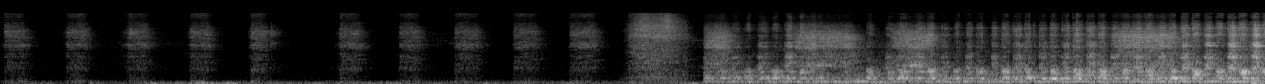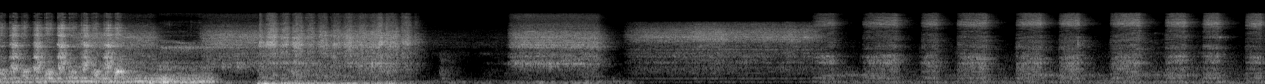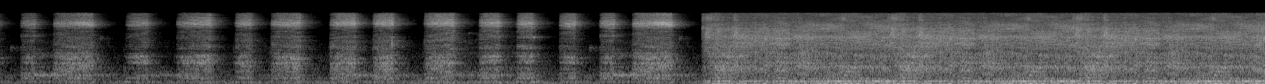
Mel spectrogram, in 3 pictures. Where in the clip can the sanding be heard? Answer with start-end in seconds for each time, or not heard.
6.2-16.9.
